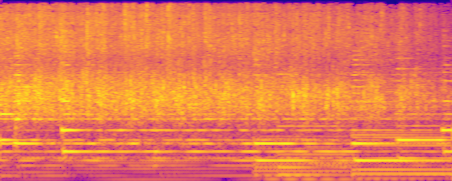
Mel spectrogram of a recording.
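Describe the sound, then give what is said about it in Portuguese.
A church audience applauds God in a steady, dense patter of clapping, while sustained keyboard or organ chords play underneath and shift to new harmonies a few times. “Aplauda Ele, que Ele nos abençoe com a Sua palavra e nos livre da dor, da culpa”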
